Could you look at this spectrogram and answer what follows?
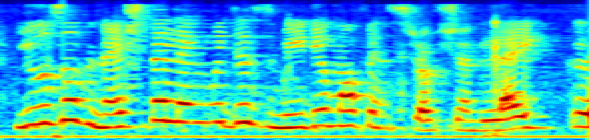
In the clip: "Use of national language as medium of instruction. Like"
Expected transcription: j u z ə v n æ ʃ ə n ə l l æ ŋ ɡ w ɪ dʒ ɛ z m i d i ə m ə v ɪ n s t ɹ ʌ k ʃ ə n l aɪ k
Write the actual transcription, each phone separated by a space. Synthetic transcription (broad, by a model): j u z ə v n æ ʃ ə n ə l l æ ŋ ɡ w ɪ dʒ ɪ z m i d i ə m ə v ɪ n s t ɹ ʌ k ʃ ə n l aɪ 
